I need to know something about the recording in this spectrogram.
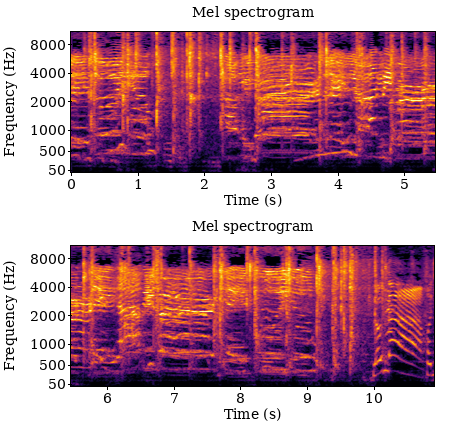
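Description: Hands clapping repeatedly in rhythm along with singing that includes children's voices.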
